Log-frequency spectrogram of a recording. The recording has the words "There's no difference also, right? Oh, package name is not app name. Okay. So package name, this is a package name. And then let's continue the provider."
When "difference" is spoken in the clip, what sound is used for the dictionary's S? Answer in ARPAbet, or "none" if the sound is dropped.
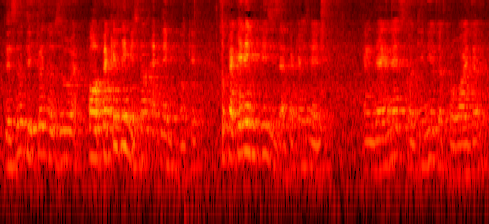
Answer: none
